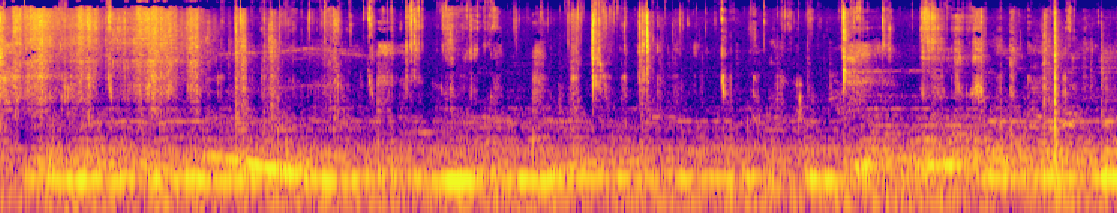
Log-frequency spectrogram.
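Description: A person chewing and biting breakfast food close to the microphone, with many small clicks and crunches from the mouth.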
